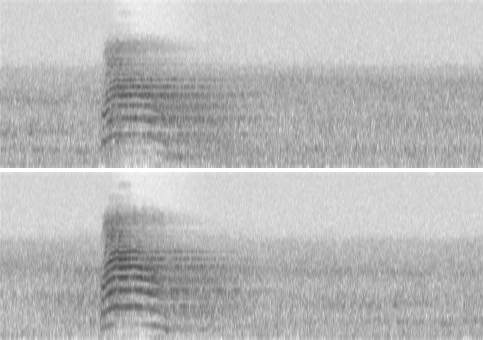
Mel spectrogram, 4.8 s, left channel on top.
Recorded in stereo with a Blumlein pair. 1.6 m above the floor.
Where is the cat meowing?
30° right, 2.5 m.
